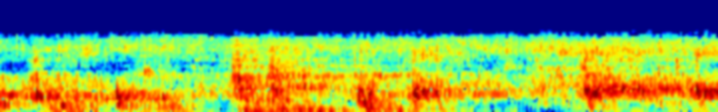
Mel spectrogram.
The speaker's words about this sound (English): Oh, you're taking a shower right now.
